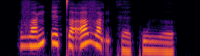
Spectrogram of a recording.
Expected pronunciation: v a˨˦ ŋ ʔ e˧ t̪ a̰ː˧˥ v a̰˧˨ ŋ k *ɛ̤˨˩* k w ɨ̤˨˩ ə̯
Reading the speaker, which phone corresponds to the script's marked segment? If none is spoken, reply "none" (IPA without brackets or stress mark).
ɛ̤˨˩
